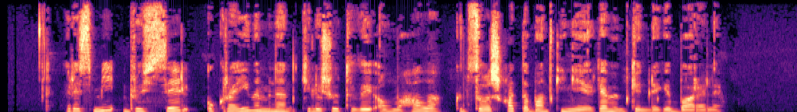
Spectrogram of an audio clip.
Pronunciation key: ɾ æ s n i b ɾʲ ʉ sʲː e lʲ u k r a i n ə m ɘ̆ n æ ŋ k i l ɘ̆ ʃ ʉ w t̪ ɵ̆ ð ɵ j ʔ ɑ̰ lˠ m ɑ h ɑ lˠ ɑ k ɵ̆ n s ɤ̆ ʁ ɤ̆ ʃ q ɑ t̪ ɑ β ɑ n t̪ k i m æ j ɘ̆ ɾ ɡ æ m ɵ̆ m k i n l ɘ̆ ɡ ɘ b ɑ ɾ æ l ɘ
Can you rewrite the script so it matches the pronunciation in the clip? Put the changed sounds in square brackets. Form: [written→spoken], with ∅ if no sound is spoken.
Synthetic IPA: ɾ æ s [n→m] i b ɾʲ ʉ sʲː e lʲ u k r a i n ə m ɘ̆ n æ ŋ k i l ɘ̆ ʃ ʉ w t̪ ɵ̆ ð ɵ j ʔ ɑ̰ lˠ m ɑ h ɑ lˠ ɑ k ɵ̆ n s ɤ̆ ʁ ɤ̆ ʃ q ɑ t̪ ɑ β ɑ n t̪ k i [m→ŋ] æ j ɘ̆ ɾ ɡ æ m ɵ̆ m k i n l ɘ̆ ɡ ɘ b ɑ ɾ æ l ɘ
